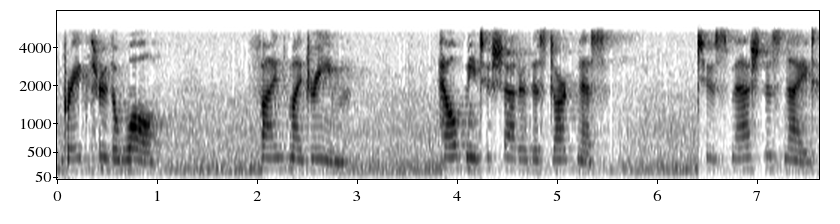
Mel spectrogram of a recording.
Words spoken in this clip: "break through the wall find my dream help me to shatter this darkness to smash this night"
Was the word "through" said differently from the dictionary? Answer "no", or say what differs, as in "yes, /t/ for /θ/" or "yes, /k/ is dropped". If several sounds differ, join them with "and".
no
